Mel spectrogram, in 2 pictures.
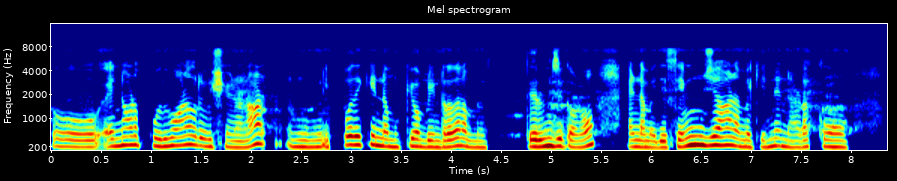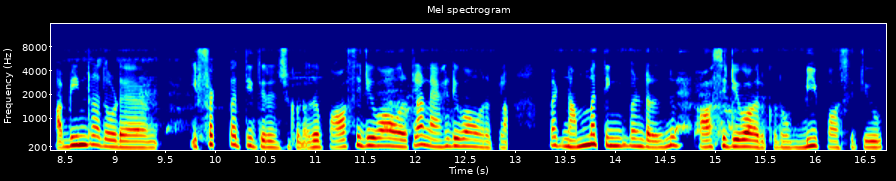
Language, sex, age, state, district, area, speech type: Tamil, female, 18-30, Tamil Nadu, Sivaganga, rural, spontaneous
